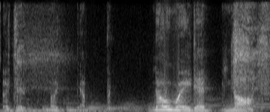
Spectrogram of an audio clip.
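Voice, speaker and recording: Over clear background music, a man does a put-on character voice with a fairly low pitch, very wide pitch swings and a moderate pace. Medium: video game. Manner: slow, crude.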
